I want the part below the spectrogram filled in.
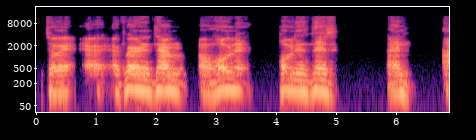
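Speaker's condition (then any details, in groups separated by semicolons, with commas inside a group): ALS/MND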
